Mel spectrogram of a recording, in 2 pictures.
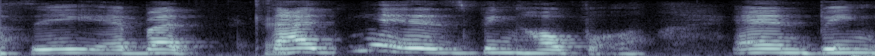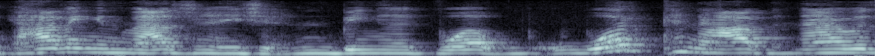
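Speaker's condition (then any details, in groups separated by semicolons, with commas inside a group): Slurred speech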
